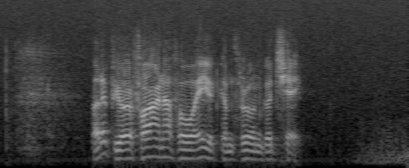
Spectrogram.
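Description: A man speaks calmly and clearly in an old, slightly hissy recording.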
